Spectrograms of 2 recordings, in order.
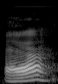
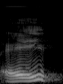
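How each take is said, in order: First: A pronounced as in "cat"; different vowel, ae. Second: A pronounced "ay" as in "day"; different vowel, ay. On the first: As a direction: say A louder, open as in "apple". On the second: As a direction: say A as the letter's name. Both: Shown as a demonstration. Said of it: "It's two different vowels".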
